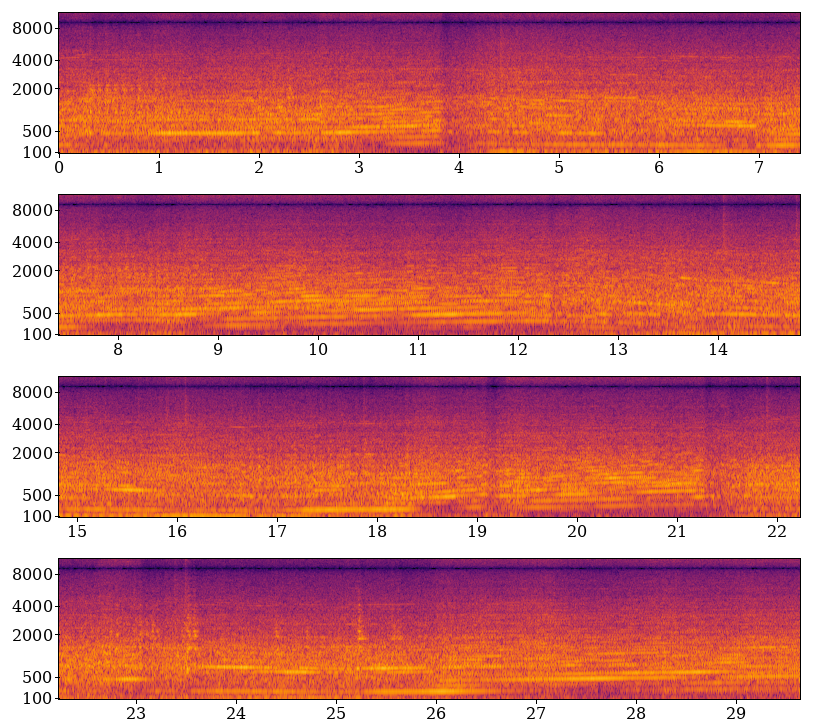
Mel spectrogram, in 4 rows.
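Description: BMW M3 race car's engine heard from inside the stripped cockpit, revving hard and rising and falling in pitch as it is driven through the gears. There are short lifts off the throttle about four seconds in and twice around twenty seconds in.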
